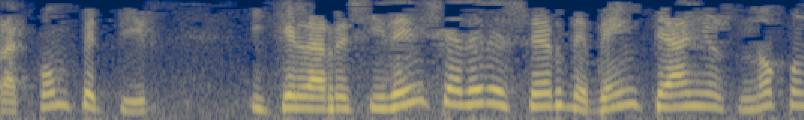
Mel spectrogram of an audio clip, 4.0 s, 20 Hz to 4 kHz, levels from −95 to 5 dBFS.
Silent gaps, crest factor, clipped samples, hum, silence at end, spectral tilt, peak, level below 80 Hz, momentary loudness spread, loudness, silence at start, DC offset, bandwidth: none; 18 dB; under 0.1%; none; 0 s; -11 dB/octave; -4 dBFS; -50 dBFS; 12 LU; -22 LUFS; 0 s; under 0.1%; 4 kHz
